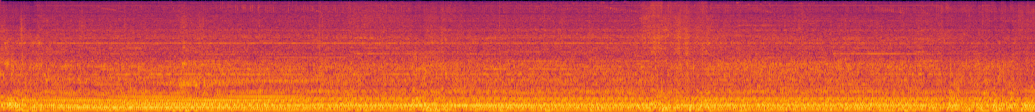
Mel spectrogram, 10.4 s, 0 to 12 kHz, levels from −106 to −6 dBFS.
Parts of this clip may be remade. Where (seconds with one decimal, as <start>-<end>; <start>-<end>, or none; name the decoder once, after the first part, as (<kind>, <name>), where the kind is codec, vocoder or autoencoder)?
0.0-0.5 (codec, HILCodec); 4.1-4.7; 6.5-7.1; 9.4-10.4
